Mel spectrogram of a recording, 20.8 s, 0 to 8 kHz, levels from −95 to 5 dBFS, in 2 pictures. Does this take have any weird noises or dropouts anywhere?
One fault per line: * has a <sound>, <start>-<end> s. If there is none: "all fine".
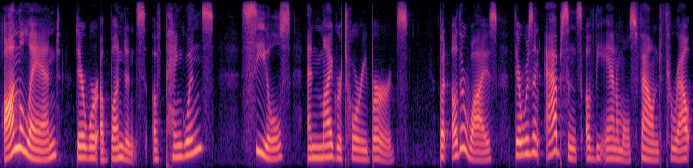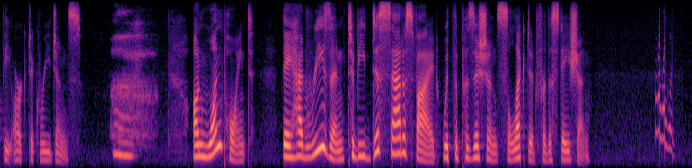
* has a sigh, 12.0-12.8 s
* has a chirp, 20.2-20.5 s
